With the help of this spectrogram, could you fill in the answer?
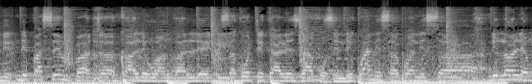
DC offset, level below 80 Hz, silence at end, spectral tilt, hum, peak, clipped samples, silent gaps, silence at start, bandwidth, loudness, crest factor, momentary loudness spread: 0.6%; -10 dBFS; 0 s; -5 dB/octave; none; 0 dBFS; 0.9%; none; 0 s; 16.5 kHz; -8 LUFS; 6 dB; 2 LU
